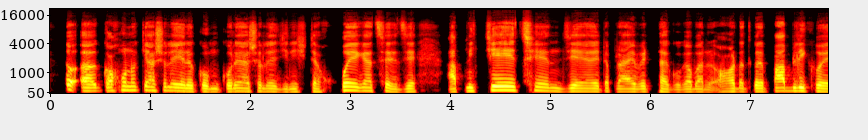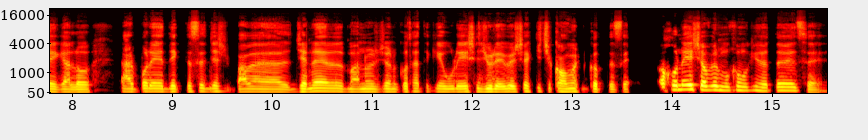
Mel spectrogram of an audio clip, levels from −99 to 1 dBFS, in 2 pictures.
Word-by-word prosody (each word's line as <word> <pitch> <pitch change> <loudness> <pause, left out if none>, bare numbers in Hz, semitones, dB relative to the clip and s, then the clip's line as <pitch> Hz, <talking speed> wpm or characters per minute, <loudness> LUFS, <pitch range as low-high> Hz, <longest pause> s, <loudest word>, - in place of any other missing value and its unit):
তো 200 - +8
আ - - +8 0.2
কখনো 175 +4 +2
কি 185 - +1
আসলে 160 0 -1
এরকম 130 -2 +1
করে 130 +1 +1
আসলে 130 +1 -3
জিনিসটা 120 +3 -5 0.2
হয়ে 170 -1 +6
গেছে 150 0 0 0.2
যে 125 - +1 0.4
আপনি 145 +4 -1 0.2
চেয়েছেন 175 -3 +7 0.2
যে 135 - +3 0.2
এটা 130 +1 -6
প্রাইভেট 120 0 -2
থাকুক। 105 -3 -3
আবার 115 0 -5 0.2
হঠাৎ 130 -1 -2
করে 130 -1 +2
পাবলিক 145 0 +4
হয়ে 125 -3 +3
গেল। 110 -1 -2 0.5
তারপরে 130 +2 -2 0.2
দেখতেছেন 125 +1 -2
যে - - 0 0.2
পা - - -1
ব্যা 115 - -4 0.4
জেনারেল 130 +2 +2 0.2
মানুষজন 120 +1 -3
কোথা 125 +1 -3
থেকে 125 0 -11
উড়ে 120 0 -1
এসে 125 +2 -5
জুড়ে 120 -1 +3
বসে 120 +2 0
কিছু 135 - -6
কমেন্ট 120 -2 0
করতেছে? - - -3 0.3
কখনো 200 +1 +2
এইসবের 190 -3 +5
মুখোমুখি 170 0 -3
হতে 150 +2 -4
হয়েছে? 155 -10 -2
130 Hz, 175 wpm, -25 LUFS, 120-150 Hz, 0.5 s, তো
